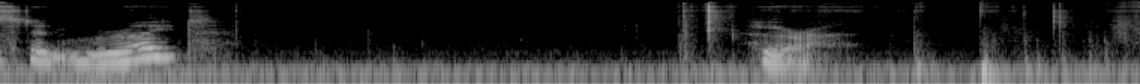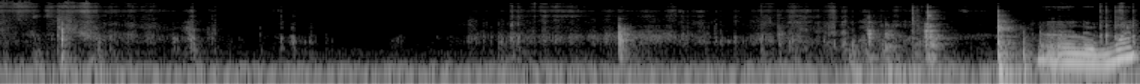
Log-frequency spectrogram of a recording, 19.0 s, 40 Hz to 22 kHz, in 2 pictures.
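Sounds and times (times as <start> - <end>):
paper taps and rustles: 7.6 - 11.4.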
